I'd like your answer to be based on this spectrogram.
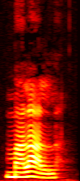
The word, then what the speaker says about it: malalt: That word ill is malal. – Malal. – Malal. Yeah, it's spelled with a T on the end of it, malalt, but we don't say that, okay? A bit like the word for tall, yeah, al. It's A-L-T, yeah.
